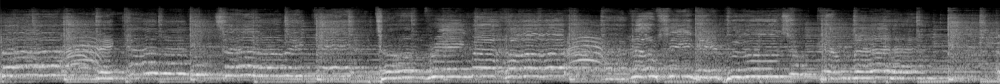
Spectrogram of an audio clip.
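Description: Male singer singing a K-pop ballad live into a handheld microphone over an amplified recorded backing track, with held, wavering notes about one second and six seconds in.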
